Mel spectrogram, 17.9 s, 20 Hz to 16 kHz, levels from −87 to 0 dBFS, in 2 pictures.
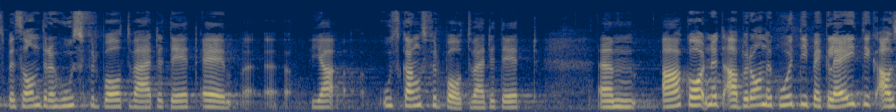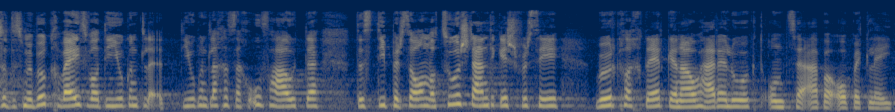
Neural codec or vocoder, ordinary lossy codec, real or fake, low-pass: none; MP3, 48 kbps; real; 10.8 kHz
